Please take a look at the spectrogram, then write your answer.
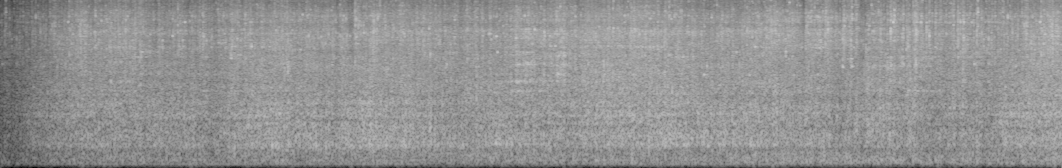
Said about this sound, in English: So they've layered up. I, exactly, yeah. They've layered up recordings yeah. of Lego being poured out onto the floor. So that's the closest I think it gets to white noise.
